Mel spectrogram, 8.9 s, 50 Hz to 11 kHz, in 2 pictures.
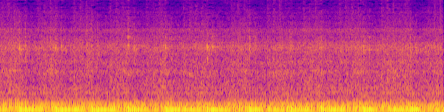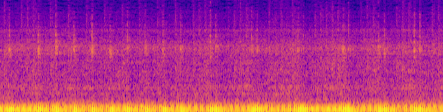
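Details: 1970 Dodge Challenger 225 cu in slant six with new carburetor, cold: steady low idle with slight rhythmic lope, no misses or knocks; idles healthily, idle screw possibly needs raising.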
